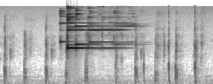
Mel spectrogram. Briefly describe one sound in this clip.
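A bright chime rings once as points are collected.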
